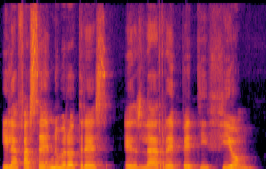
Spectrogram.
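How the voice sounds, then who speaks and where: Woman from teaching pronunciation on her podcast, slightly high voice, clear and deliberate, talks right to you. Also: lively intonation, a little mellow. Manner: clear, deliberate teaching delivery, addresses listener directly. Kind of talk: podcast lesson for learners.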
